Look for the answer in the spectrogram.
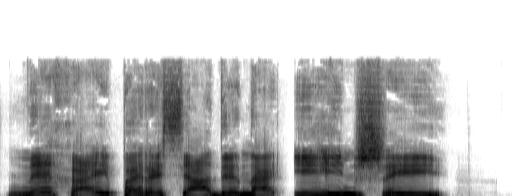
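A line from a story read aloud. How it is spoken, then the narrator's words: Hoarse voice. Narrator (Ukrainian): хрипкий голос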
